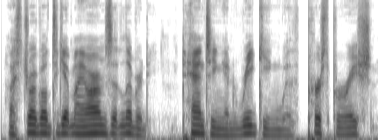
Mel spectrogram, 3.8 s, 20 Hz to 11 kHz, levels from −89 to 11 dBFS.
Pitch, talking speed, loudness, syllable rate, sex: 120 Hz, 205 wpm, -18 LUFS, 6.2 syllables/s, male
